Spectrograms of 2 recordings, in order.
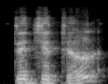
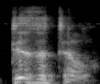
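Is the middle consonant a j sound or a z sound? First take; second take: j; z. First: The middle consonant is a j sound. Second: The middle consonant is a buzzing z sound. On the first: The speaker calls it right. "J sound as in digital" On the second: The speaker calls it wrong. "which is not right"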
